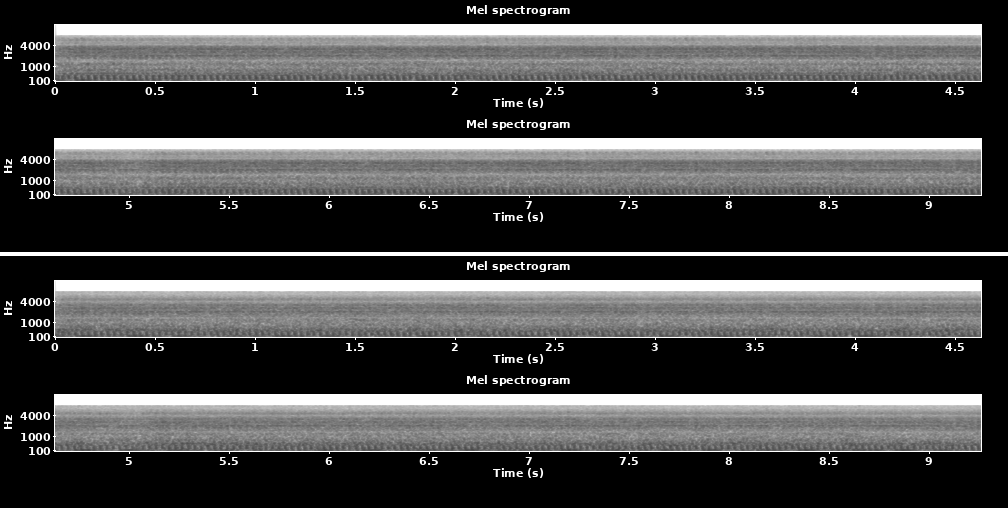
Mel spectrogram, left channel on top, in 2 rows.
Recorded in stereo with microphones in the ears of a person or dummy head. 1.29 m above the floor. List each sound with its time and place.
0.0 s an engine running: 10° left (ahead or behind)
